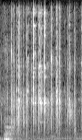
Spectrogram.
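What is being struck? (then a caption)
Handful of metal bottle caps. A handful of metal bottle caps falls through fingers, is run across a palm, and is then dropped into a lidded box. A soft low thud at the start gives way to a quick run of bright, dry clicks and jangles that stop instantly with no ring.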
